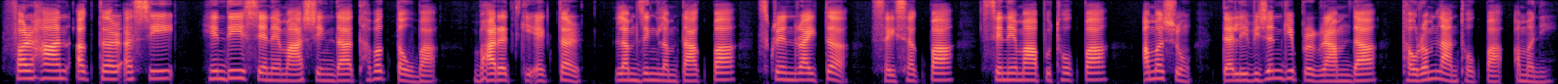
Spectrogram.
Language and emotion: Manipuri, neutral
